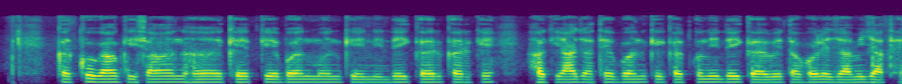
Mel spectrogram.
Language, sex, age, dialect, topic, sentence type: Chhattisgarhi, male, 18-24, Western/Budati/Khatahi, agriculture, statement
